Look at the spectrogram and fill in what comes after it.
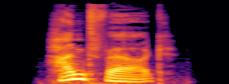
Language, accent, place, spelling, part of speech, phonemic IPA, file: German, Germany, Berlin, Handwerk, noun, /ˈhantvɛʁk/, De-Handwerk.ogg
- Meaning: 1. labour, especially of a manual type 2. trade (skilled practice) 3. something made by hand, handcraft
